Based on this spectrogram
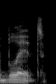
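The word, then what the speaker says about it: Blitzø: Which is kind of weird, because normally he wouldn't write that because he wants to go by Blitz, where the O is silent and everything.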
